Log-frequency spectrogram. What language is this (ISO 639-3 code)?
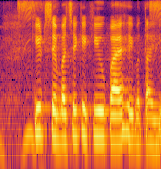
mag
